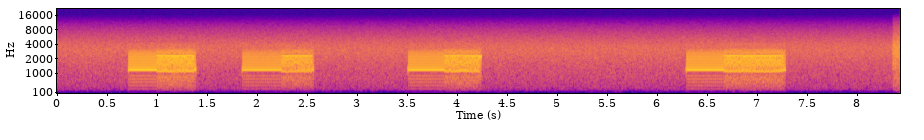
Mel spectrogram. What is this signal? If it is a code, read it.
Packet radio (AX.25, as in APRS), 1200 baud, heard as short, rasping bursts, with a squelch burst at the end.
